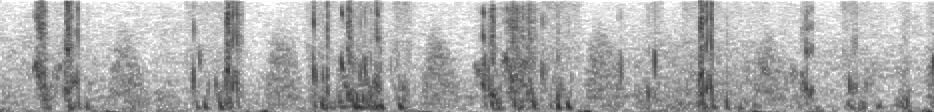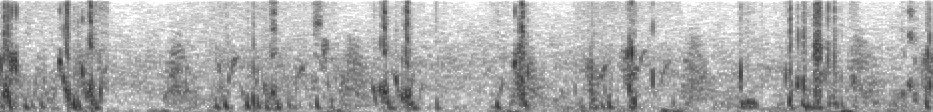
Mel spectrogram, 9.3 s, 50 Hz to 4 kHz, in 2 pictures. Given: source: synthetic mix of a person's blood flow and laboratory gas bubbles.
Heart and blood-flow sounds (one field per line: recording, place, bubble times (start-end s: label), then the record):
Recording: Doppler ultrasound of blood flow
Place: subclavian vein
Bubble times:
0.15-0.47 s: bubbles
0.93-1.25 s: bubbles
1.52-2.09 s: bubbles
2.36-2.90 s: bubbles
3.07-3.15 s: bubbles
3.21-3.31 s: bubbles
3.40-3.85 s: bubbles
3.91-4.09 s: bubbles
4.21-4.56 s: bubbles
4.63-5.21 s: bubbles
5.71-6.37 s: bubbles
6.49-6.79 s: bubbles
6.84-6.89 s: bubbles
7.11-7.34 s: bubbles
7.54-8.08 s: bubbles
8.35-8.50 s: bubbles
8.53-8.97 s: bubbles
9.16-9.34 s: bubbles
From the record:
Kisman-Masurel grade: 243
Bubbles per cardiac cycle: several, 3 to 8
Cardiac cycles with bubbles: 100%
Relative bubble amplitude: loud (0.450 to 0.775)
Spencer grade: 3 (all of the cardiac periods contain showers or single bubble signals, but not dominating or overriding the cardiac motion signals)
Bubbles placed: anywhere in the cardiac cycle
